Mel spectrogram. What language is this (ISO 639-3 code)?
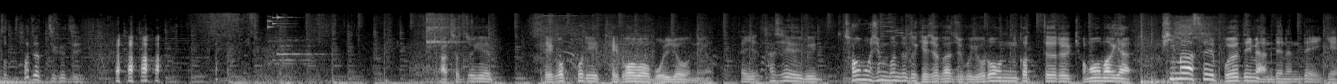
kor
